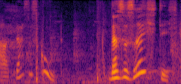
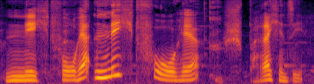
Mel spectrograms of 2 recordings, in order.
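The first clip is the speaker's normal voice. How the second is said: sehr langsam, jedes Wort auseinandergezogen; gedehnte Regieanweisung; 2 semitones lower, much slower than usual. Retold or imitated. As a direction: das „nicht vorher“ immer langsamer wiederholen, wie ein Regisseur, der beschwört. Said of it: "hat er gesagt". (Leni zitiert Pabsts Anweisung, langsam und gedehnt)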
